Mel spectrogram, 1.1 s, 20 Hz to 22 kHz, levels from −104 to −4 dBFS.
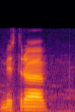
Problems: none marked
